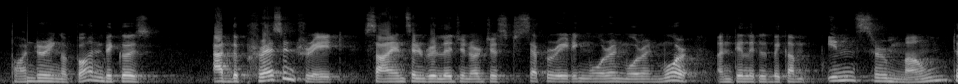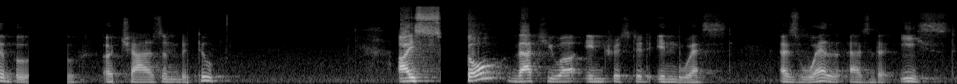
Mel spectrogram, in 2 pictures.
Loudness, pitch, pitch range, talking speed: -24 LUFS, 135 Hz, 125-145 Hz, 130 wpm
